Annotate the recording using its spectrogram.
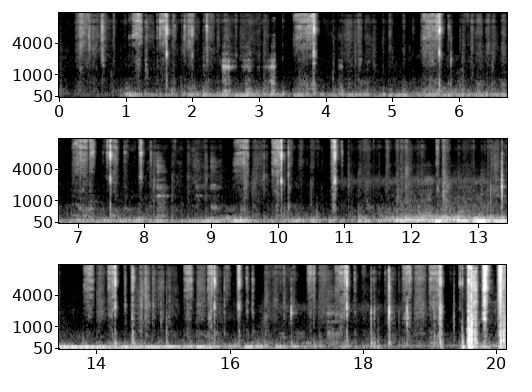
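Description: Paper rustles and crinkles under a hand.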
